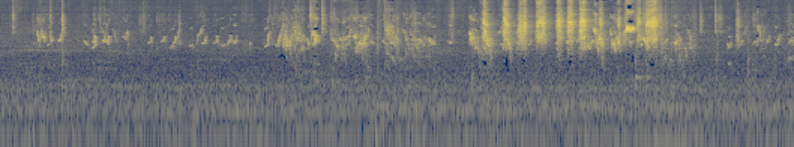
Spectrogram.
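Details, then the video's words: Baby chickens eat and play; a few sparse high peeps open, then chirping builds into a dense run of rapid, sharp notes about four per second near the end. "Adorable Little Chicks Chirping Sounds"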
